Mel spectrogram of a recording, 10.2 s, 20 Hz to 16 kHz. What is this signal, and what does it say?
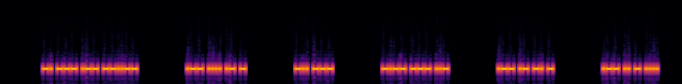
Morse code, heard as a keyed tone, about 42 wpm, 700 Hz. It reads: NOW, WHAT DO YOU WANT WITH
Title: 4x Word-Spacing - Sentences from Top 200 Words - 45wpm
